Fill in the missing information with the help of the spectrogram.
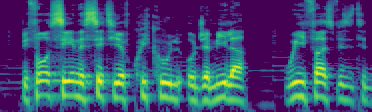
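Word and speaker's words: Cuicul: Day 3, and we are in Quicul, that's the pronunciation, Quicul, and it's the second largest ancient Roman city in Algeria.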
